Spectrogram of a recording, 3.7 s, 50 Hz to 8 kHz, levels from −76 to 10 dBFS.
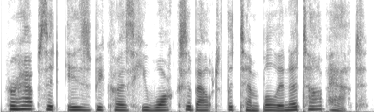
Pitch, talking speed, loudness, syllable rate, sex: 205 Hz, 210 wpm, -18 LUFS, 5.1 syllables/s, female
